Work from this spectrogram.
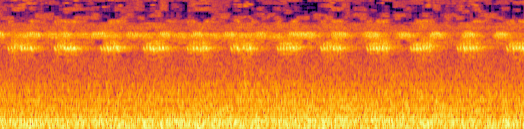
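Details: Short burst of crickets chirping at night in summer, about three high, bright pulses per second in a regular beat, two interleaved voices, with a steady low hiss underneath.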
